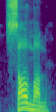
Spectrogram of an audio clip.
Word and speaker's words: Salman: you write his name Salman s a l m a n like s like s man yes yeah to pronounce it American I'm losing my voice soul man yeah but anyways that's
